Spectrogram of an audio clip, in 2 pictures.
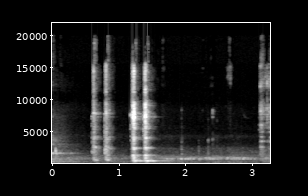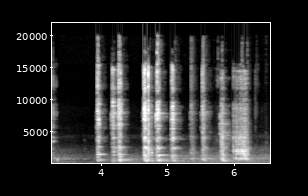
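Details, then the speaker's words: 2018 BMW R1200GS bought with 350 miles, rear wheel spokes tapped with a wrench: irregular sharp taps, many dull short thuds instead of a clear ting; 14 loose rear spokes, 3 front, wheel deemed unsafe to ride. "take a wrench to them tap them lightly here for the ting ting ting and if you here thought that thud you know a dozen times don't ride the bike"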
